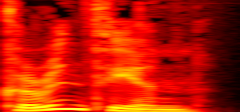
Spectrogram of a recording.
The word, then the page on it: corinthian: British English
